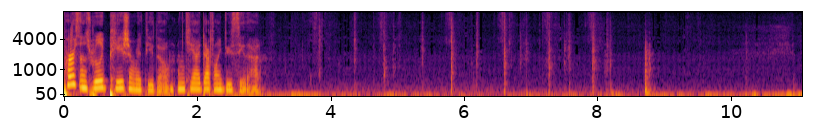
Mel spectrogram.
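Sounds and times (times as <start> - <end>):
cards clicking and slapping: 3.6 - 8.3.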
